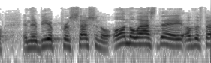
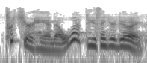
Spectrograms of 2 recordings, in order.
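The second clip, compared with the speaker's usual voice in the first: inner voice; 11 dB quieter than usual. Retold or imitated. Nicodemus scolding himself in his head, much softer. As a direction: mutter to yourself in alarm. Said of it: "in his head he's going".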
